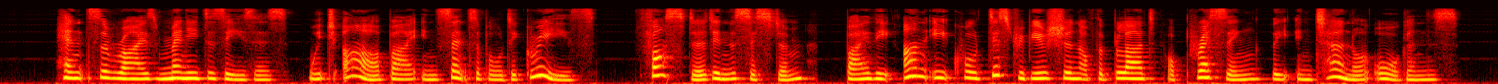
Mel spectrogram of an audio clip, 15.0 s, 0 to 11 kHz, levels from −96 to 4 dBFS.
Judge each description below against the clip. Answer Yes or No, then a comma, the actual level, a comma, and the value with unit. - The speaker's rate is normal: No, slow, 95 wpm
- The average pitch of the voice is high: Yes, high, 210 Hz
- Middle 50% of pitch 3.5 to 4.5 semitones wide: Yes, average, 4.0 semitones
